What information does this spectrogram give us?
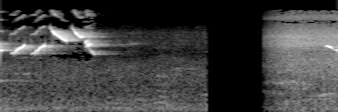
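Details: Yellow-bellied seedeater in viviti song style: a fast string of high slurred whistles lasting about one second, then quiet, hiss and one more thin whistled note.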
